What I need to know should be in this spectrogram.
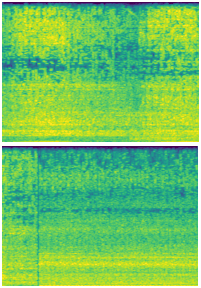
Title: abnormal sound coming from engine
